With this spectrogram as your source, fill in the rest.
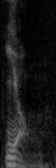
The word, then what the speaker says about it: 泳: And then we can have this another new Chinese character, swimming, the same pronunciation, yong.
